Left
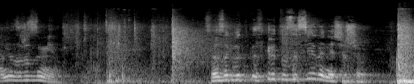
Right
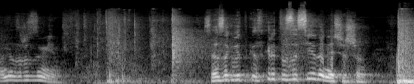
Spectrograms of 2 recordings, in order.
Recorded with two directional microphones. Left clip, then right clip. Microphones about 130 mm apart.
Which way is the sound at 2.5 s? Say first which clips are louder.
Right 4 dB; 80° right.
